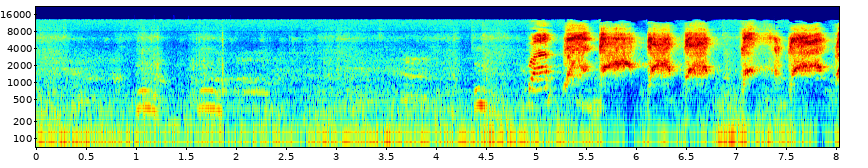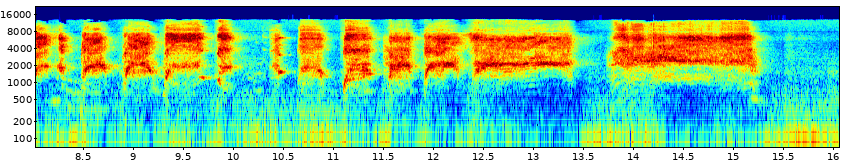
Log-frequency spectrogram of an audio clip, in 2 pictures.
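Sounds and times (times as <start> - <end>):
baby squealing: 4.9 - 15.3.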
